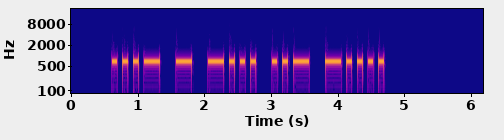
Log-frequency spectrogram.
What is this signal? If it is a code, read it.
Morse code, heard as a keyed tone, about 15 wpm, 700 Hz. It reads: VTBU6
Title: Five Challenging Letter-Number Combinations 15wpm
